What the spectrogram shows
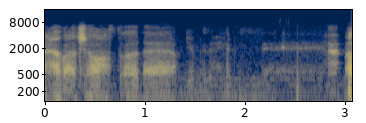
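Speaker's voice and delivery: silky smooth, hushed near-whisper. Saying what to ask for at Christmas: silky smooth like Pootie Tang. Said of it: "Do you say it all silky smooth like Pootie Tang".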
